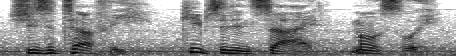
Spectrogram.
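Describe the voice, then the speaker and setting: A man's voice: medium pitch, sing-song, unhurried, noisy background. A man playing a cool, determined mercenary in a video game, speaking in a blunt, terse, controlled way. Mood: steady. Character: cool, determined male mercenary, former nomad. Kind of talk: video game character acting.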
